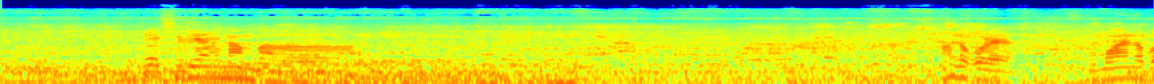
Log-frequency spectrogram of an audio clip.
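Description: An arcade game plays bright electronic jingles and chirps.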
